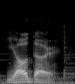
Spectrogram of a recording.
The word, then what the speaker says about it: 여덟: A very common exception to this rule is the word for 8, which is pronounced the opposite way as 여덟.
